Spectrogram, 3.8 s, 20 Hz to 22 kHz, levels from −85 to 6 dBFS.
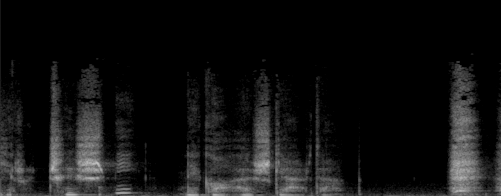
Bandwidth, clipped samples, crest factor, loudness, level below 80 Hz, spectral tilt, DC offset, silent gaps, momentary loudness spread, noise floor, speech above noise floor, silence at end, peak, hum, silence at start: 15.5 kHz; under 0.1%; 22 dB; -25 LUFS; -56 dBFS; -2 dB/octave; under 0.1%; none; 19 LU; -57 dBFS; 29 dB; 0 s; -8 dBFS; none; 0 s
